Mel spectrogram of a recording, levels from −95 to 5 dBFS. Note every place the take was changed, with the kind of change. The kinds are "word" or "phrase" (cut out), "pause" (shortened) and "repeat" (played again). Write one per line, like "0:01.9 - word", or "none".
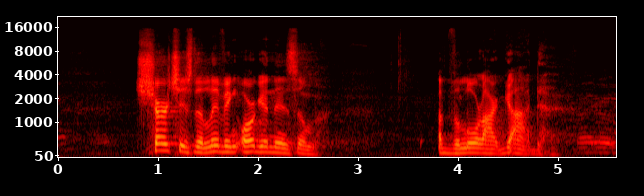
none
